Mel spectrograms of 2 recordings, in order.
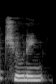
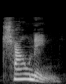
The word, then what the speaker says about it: Chowning: By the way, I'm using the pronunciation that was in vogue a few years ago. Today, most people pronounce the name as Chowning, so you may hear either pronunciation.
